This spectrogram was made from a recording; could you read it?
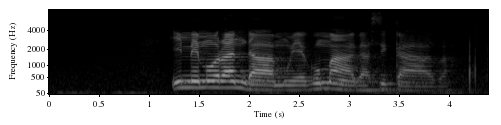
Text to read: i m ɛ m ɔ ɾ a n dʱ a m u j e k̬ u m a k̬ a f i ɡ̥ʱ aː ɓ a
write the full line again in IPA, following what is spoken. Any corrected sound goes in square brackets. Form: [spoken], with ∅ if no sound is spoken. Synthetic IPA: i m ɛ m ɔ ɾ a n dʱ a m u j e k̬ u m a k̬ a [s] i ɡ̥ʱ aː ɓ a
